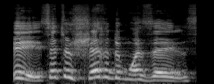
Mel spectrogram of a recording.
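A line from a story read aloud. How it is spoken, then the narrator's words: Exclaimed. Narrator (French): s'écria-t-elle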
